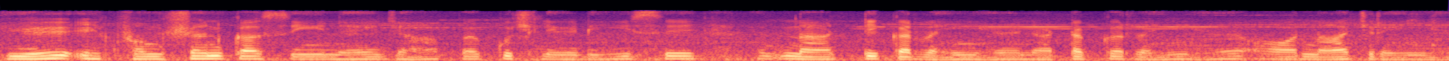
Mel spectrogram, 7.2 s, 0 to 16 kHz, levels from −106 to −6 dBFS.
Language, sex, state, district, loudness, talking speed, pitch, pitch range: Hindi, male, Haryana, Rohtak, -18 LUFS, 180 wpm, 140 Hz, 135-155 Hz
